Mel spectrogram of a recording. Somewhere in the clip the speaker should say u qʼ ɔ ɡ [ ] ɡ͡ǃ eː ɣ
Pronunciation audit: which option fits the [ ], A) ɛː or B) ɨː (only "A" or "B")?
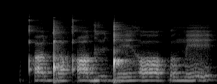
B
